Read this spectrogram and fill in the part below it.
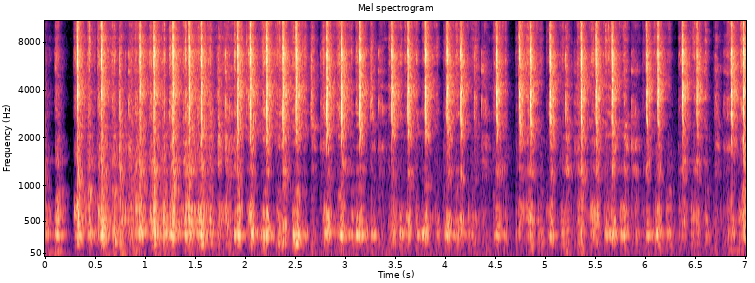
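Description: Steady typing on a 1940 Royal Quiet De Luxe portable typewriter with glass keys: crisp, close mechanical keystrokes in quick irregular bursts, with brief pauses between runs of clacks.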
